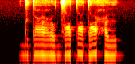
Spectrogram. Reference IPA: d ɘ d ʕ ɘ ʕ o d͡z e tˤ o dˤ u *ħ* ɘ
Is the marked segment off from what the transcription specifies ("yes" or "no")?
no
